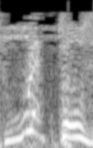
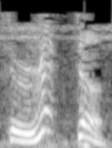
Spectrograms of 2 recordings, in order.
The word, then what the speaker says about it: reptile: If you got a commercial, like for FedEx, or you've got a movie you want to sell, and it involves reptiles, as Buzz Burbank would say. And I want to compliment your newsman for pronouncing it the right way. It's reptile. Absolutely. Not reptile, like all you Americans say. It's reptile.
